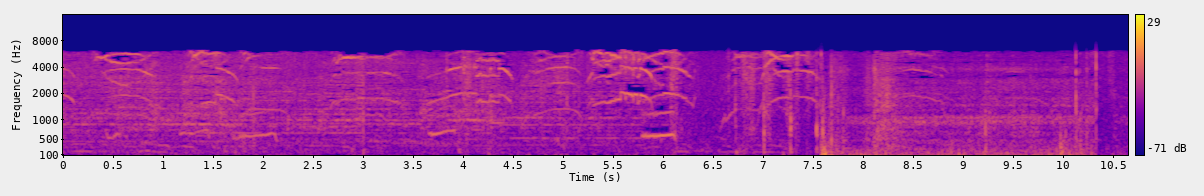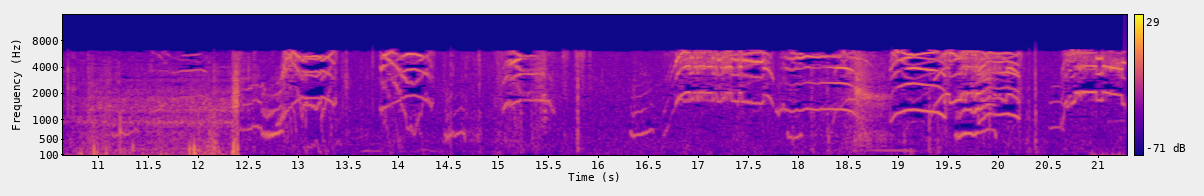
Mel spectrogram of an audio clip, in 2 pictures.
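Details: Kittens and their mother cat mewing in a compilation, many overlapping high, arched meows throughout, broken by a burst of broadband noise in the middle.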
